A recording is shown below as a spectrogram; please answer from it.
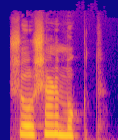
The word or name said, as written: शोषण-मुक्त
